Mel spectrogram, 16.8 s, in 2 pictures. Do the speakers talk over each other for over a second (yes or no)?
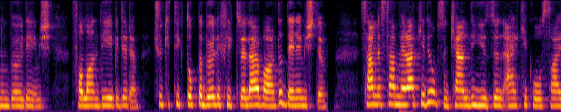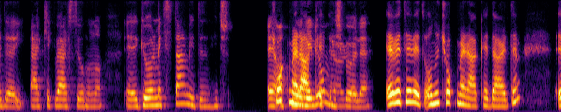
yes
